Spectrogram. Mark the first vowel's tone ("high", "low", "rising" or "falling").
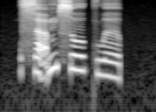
rising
